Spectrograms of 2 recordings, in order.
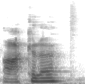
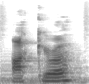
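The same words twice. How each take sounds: First: The middle consonant sounds like a d. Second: The middle consonant sounds like an r. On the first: The speaker calls it wrong. "but I keep pronouncing it Akira" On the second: The speaker calls it right. "it's it's Akira"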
